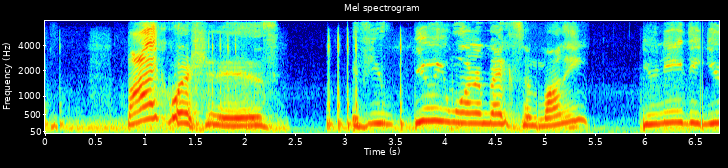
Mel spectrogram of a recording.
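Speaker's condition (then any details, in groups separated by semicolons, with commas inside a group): Cerebral palsy; speech sounds drunk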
